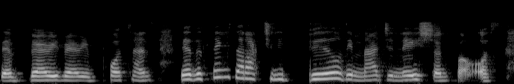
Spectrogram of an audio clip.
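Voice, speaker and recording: A woman's dark, mellow voice at a fairly quick pace, recorded dry and close with no echo. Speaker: storytelling presenter, English teacher. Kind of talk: webinar presentation. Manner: fast.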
